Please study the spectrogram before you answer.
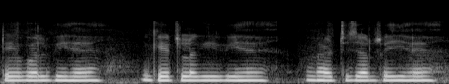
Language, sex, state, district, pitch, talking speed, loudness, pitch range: Hindi, male, Jharkhand, Ranchi, 185 Hz, 145 wpm, -15 LUFS, 185-190 Hz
